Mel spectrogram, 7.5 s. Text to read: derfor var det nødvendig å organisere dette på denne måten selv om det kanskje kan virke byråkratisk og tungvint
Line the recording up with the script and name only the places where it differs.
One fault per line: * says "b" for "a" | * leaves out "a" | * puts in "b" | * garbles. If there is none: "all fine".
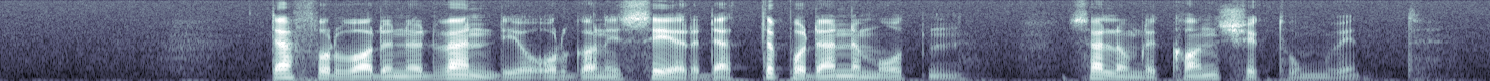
* leaves out "kan virke byråkratisk"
